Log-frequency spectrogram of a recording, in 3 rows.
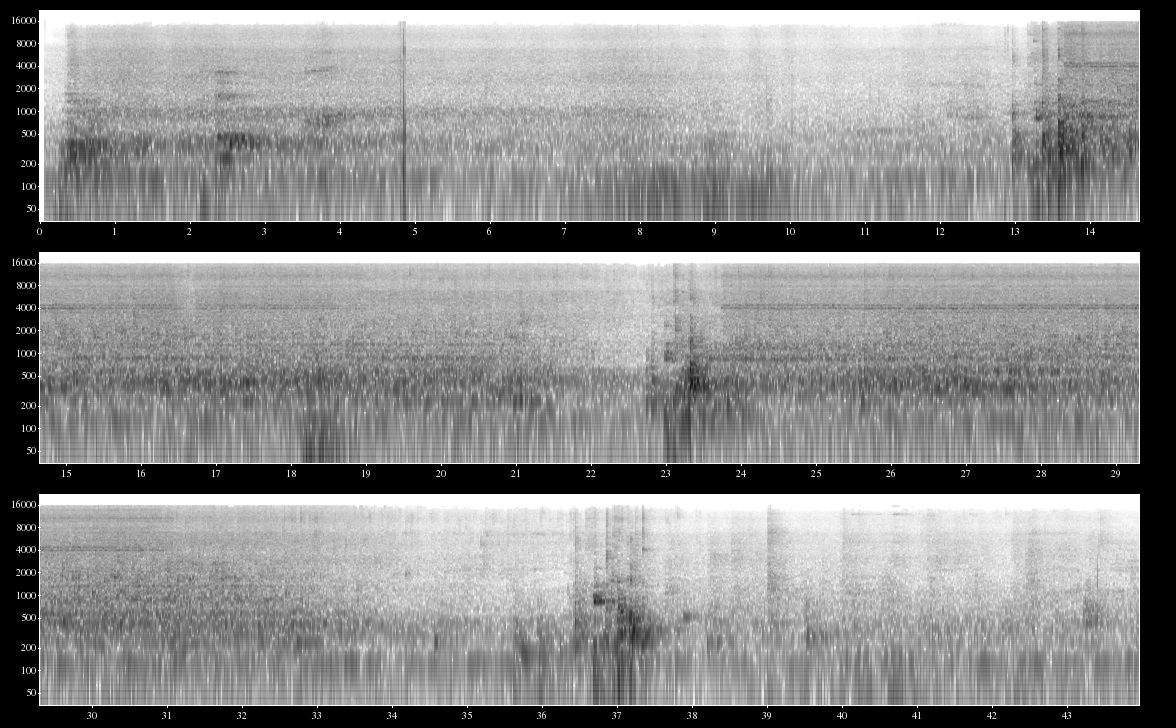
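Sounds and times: toilet flushing water rush: 0.1 - 9.2, 13.0 - 37.8.

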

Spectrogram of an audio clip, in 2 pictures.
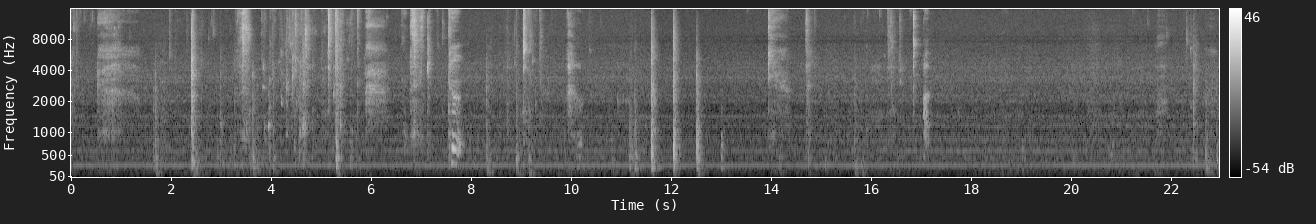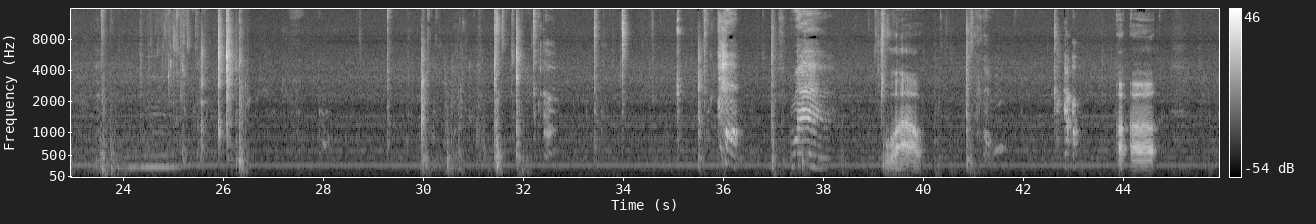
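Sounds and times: steady low hum: 0.0 - 45.9
bath water splashing: 1.8 - 5.9, 8.6 - 9.7, 22.2 - 26.6
low hum: 20.3 - 29.1.

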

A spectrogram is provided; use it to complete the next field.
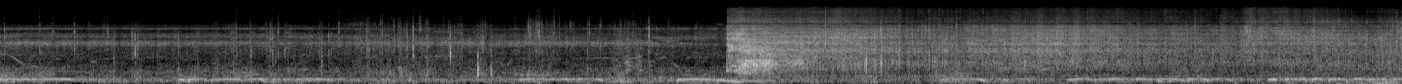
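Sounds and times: eggs sizzling in hot pan: 7.2 - 14.0.

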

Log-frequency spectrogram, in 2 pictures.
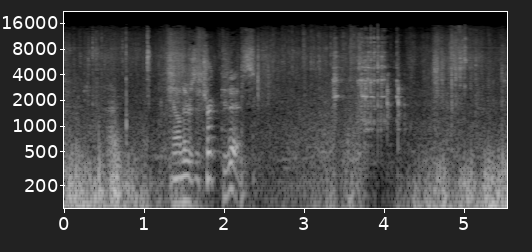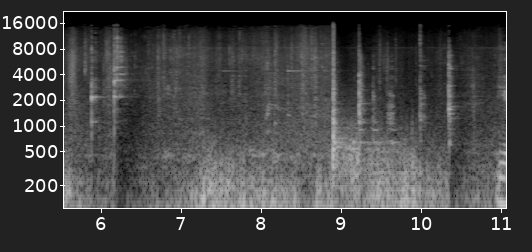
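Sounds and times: metal brake parts clinking: 3.4 - 4.3.

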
